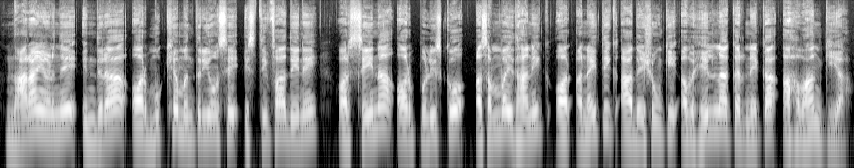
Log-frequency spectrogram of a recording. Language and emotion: Hindi, neutral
